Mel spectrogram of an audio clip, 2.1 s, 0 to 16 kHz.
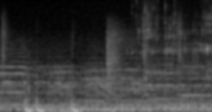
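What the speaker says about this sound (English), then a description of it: "So let's get this one poured." Maker's Mark Cellar Aged bourbon, bottled at 115.7 proof, splashes into a glass in a few quick glugs near at hand, then a soft trickle fades into quiet.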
